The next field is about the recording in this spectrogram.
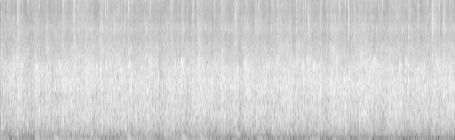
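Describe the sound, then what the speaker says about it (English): Warm, dense applause from an audience, loud and sustained with a steady wash of many hands clapping and no pauses. "Let's give a warm round of applause for Nathan Reynolds"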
